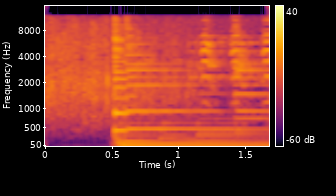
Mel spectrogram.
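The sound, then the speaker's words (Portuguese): A half-second of dense crowd clapping, applause for the accordion players (gaiteiros) of southern Brazil, gives way abruptly to a loud, sustained, harmonically rich musical chord that rings on to the end. “Uma salva de palmas para os gaiteiros do sul Brasil.”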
